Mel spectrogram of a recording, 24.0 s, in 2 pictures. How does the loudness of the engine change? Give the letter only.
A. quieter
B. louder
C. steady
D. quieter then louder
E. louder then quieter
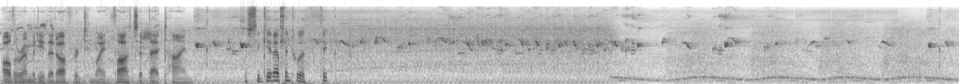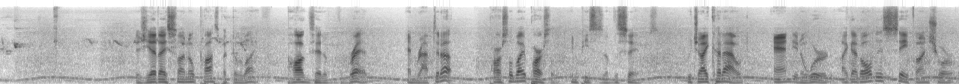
B.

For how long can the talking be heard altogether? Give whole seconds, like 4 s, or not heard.
15 s.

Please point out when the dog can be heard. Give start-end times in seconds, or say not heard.
not heard.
